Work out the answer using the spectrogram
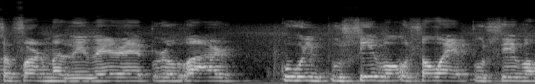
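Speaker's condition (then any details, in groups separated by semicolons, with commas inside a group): Cerebral palsy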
